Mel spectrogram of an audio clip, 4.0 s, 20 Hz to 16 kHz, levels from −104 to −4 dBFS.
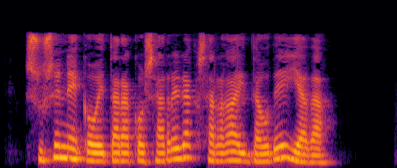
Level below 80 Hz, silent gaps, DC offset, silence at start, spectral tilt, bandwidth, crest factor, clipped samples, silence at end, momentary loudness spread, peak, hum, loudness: -72 dBFS; none; under 0.1%; 0.25 s; -5 dB/octave; 8 kHz; 16 dB; under 0.1%; 0.7 s; 7 LU; -10 dBFS; none; -25 LUFS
